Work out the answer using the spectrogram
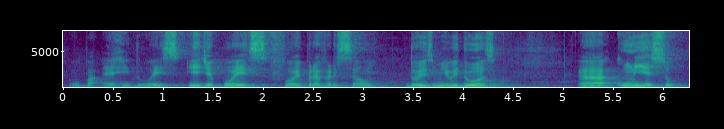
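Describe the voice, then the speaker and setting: A man's voice: medium pitch, a little mellow. A man giving a casual screen-share tech tutorial, with many filler sounds and self-corrections. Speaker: instructor.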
